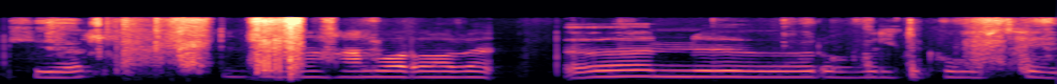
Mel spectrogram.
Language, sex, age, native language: Icelandic, male, 11, Icelandic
